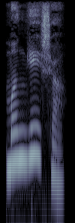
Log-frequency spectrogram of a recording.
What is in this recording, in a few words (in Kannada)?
"ಮಂಗೇಶ", kannada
